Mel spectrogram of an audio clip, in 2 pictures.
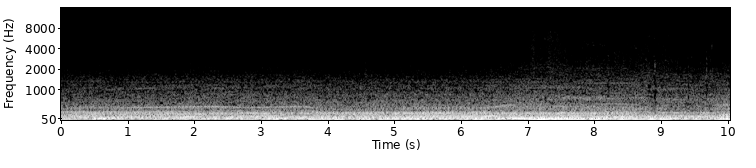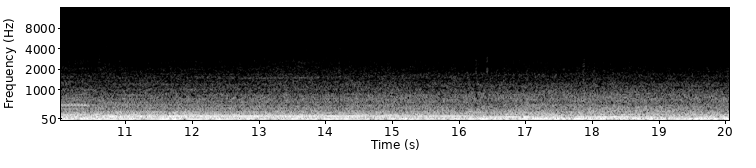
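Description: Steady low rumble of a moving car's engine and tyres heard from inside the cabin, with a slightly stronger low hum from about ten seconds in.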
